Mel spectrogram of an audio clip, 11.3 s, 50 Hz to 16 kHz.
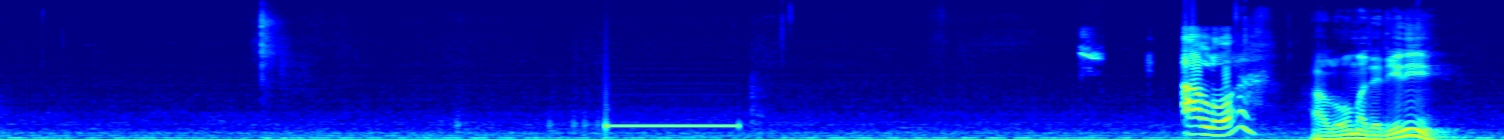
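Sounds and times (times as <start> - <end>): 
constant low rumbling hum: 0.0 - 11.2
steady telephone line tone after a dropped call: 4.6 - 5.6
speech: 8.9 - 11.0.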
